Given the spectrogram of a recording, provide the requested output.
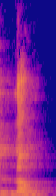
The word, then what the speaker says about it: लं: कहते हैं वह है लम यह होट भिर जाते है यह जीभ जो है य दात के लग जाती है और लम लम लम लम का उच्चारण कर करते हैं तो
